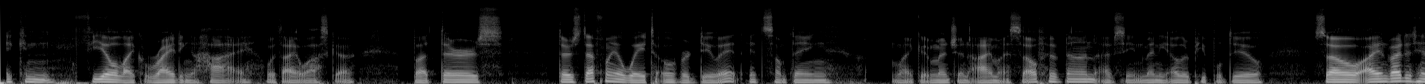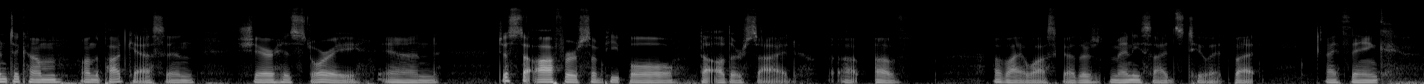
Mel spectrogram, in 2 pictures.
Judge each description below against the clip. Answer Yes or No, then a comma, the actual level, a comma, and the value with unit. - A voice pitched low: Yes, very low, 95 Hz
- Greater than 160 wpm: No, average, 140 wpm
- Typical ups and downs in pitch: Yes, average, 3.1 semitones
